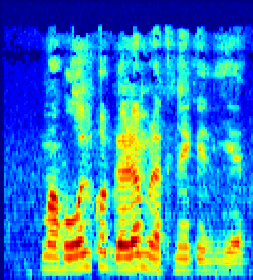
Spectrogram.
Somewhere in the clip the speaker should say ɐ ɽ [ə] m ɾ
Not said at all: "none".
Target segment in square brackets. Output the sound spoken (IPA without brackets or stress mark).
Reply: ə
